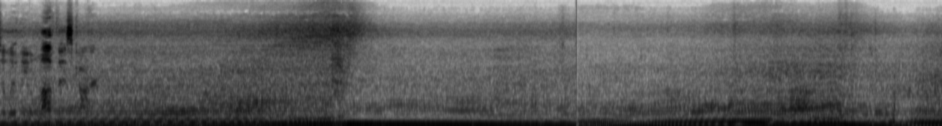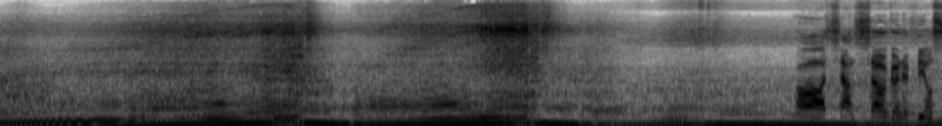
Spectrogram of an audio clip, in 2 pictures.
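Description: Engine of a Mitsubishi Evo running steadily while driving, a loud continuous low drone that rises and falls in pitch as it revs through gears, close and dominant throughout.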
